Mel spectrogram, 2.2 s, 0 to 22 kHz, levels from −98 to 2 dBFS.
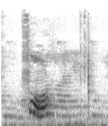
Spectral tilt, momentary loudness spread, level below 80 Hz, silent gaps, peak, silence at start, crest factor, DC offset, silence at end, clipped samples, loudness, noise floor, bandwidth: -5 dB/octave; 25 LU; -56 dBFS; none; -8 dBFS; 0.45 s; 20 dB; under 0.1%; 0.8 s; under 0.1%; -22 LUFS; -46 dBFS; 15.5 kHz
